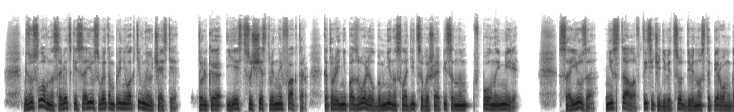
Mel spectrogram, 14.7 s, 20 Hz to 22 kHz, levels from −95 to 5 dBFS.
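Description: At 12.32 to 12.35 s there's a single loud pop, a sharp thump that peaks a few decibels above the sound, which keeps running underneath. It's likely a voltage spike from a plug, switch or static discharge that the downstream circuitry shaped into a short pulse.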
